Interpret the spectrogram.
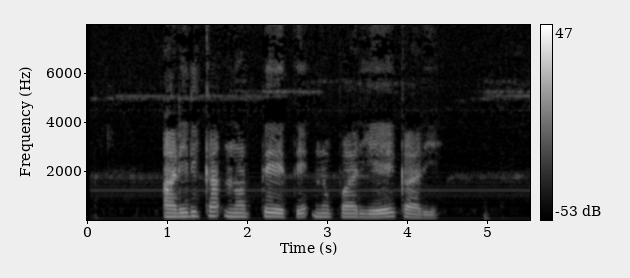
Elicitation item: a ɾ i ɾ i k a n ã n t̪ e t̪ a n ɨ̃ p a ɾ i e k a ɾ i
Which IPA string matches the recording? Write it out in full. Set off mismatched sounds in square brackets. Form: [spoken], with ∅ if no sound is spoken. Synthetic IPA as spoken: a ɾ i ɾ i k a n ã [∅] t̪ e t̪ [e] n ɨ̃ p a ɾ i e k a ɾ i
